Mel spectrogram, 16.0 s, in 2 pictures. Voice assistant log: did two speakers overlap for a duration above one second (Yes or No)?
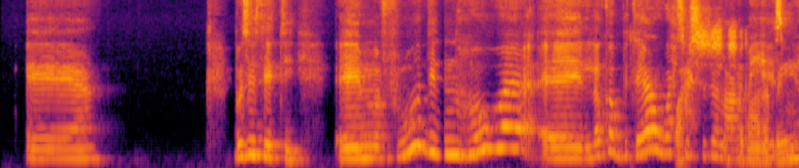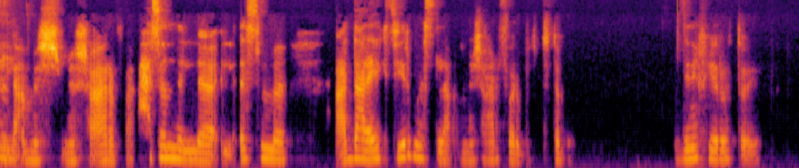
Yes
